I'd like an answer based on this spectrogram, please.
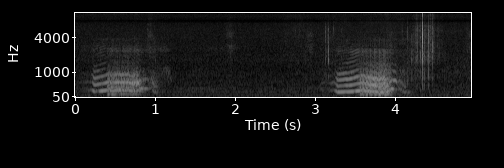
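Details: Freddie, a large white diabetic cat, snores loudly in his sleep: two long, rough, whistling breaths about three seconds apart, each buzzing with a rising, wavering tone, and a few small clicks after the second.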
